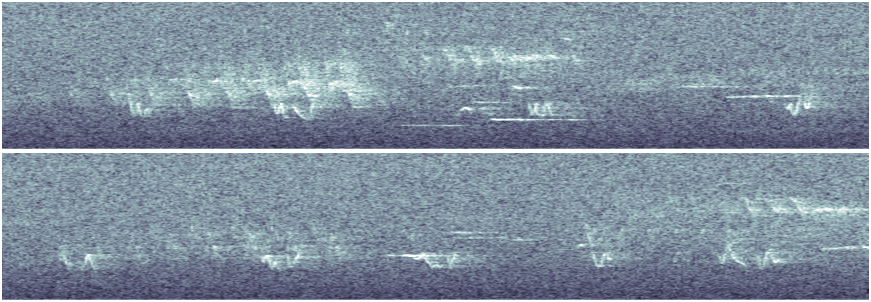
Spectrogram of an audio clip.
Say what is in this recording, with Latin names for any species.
Vireo olivaceus, Seiurus aurocapilla, Catharus guttatus, Poecile atricapillus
